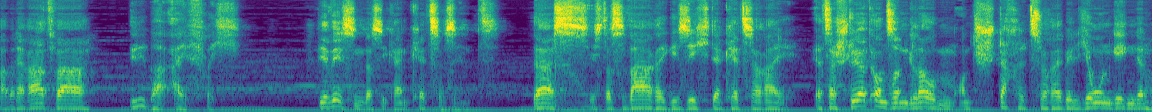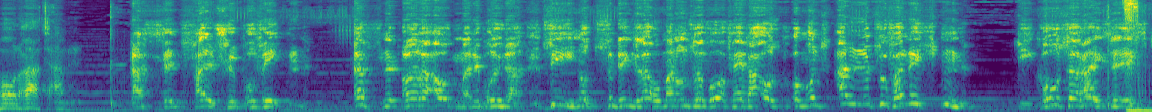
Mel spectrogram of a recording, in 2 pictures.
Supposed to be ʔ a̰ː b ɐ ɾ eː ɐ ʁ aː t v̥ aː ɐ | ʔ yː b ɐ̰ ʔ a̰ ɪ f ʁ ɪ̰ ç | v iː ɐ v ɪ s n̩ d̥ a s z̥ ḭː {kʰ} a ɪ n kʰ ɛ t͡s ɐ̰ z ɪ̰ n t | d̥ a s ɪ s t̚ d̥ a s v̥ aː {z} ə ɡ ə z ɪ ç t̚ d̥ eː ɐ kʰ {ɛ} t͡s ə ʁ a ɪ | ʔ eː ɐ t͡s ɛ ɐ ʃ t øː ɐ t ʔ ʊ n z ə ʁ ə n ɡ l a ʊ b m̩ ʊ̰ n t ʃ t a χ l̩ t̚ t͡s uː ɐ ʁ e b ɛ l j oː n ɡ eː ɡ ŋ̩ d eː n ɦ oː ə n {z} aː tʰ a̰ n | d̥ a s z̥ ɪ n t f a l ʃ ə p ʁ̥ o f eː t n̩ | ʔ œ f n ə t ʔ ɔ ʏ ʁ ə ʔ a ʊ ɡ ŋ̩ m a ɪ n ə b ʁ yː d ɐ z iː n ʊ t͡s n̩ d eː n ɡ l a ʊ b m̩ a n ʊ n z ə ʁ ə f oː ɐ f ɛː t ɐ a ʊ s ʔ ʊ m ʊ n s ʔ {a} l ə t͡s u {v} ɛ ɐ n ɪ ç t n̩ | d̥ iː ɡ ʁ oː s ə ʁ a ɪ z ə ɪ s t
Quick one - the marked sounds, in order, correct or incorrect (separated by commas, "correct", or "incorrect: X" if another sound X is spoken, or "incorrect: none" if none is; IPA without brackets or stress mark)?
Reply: correct, incorrect: ʁ, correct, incorrect: ʁ, correct, incorrect: f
